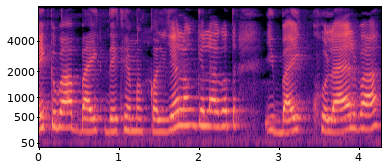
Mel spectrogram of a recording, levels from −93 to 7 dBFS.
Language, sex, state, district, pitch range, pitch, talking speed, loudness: Hindi, female, Bihar, East Champaran, 235-315 Hz, 265 Hz, 180 wpm, -15 LUFS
